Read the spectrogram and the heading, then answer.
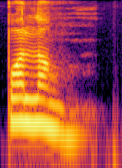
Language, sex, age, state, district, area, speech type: Nepali, female, 30-45, West Bengal, Kalimpong, rural, read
